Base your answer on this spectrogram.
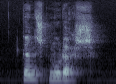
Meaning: plural of kunstmoeder
- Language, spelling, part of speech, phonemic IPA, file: Dutch, kunstmoeders, noun, /ˈkʏnstmudərs/, Nl-kunstmoeders.ogg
